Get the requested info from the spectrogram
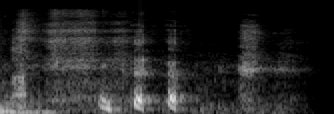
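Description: A short laugh: three quick syllables falling in pitch about half a second in, followed by a breath.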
